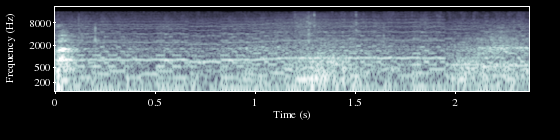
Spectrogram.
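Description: Faint Commodore 64 game music from the VICE emulator: a couple of quiet held tones, one drifting slightly in pitch.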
